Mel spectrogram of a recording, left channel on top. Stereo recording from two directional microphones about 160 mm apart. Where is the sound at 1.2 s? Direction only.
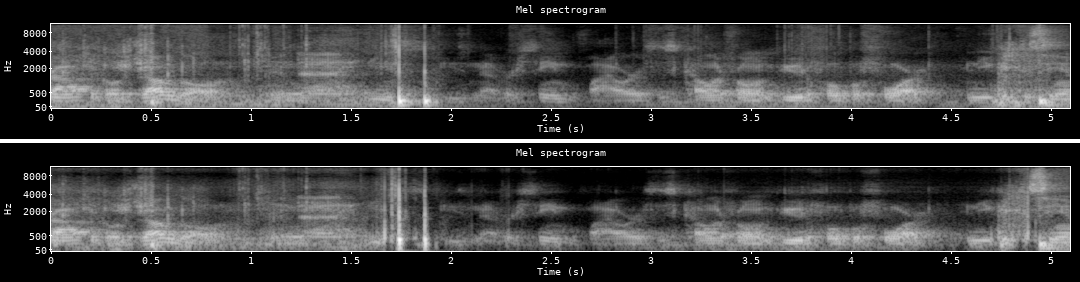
90° left.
